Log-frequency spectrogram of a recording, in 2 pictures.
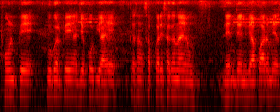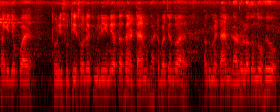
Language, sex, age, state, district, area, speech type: Sindhi, male, 60+, Madhya Pradesh, Katni, urban, spontaneous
